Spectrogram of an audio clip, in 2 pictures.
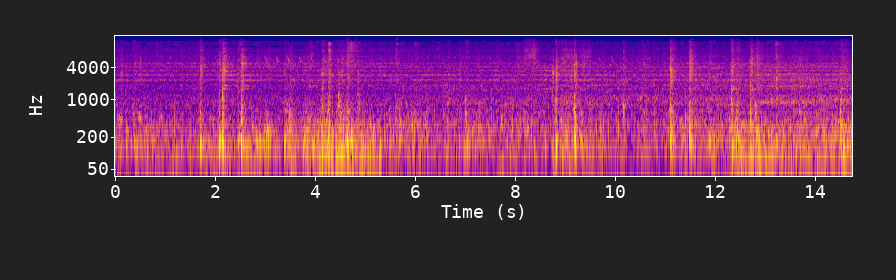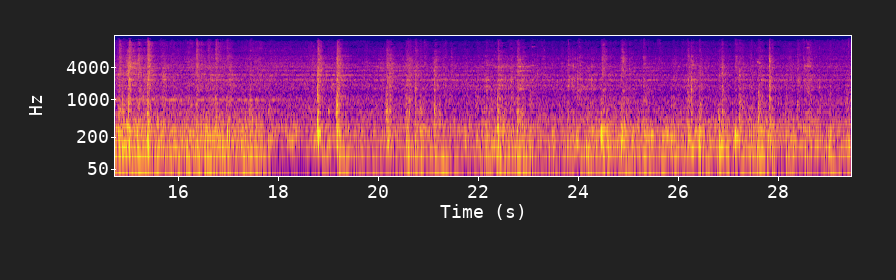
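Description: Running noise of a passenger train heard from inside the moving coach: a steady low rumble with wheels clacking irregularly over rail joints and points as it runs into a station.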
